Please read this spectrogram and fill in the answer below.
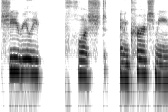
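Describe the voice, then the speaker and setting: A woman is heard on a very clean recording with a silent background. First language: Chinese. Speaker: author and leadership coach. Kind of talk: podcast interview. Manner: animated.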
